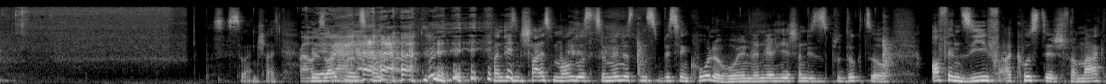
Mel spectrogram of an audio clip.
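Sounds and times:
aerosol spray hissing: 0:00.0 - 0:02.0
speech: 0:02.2 - 0:11.0
laughter: 0:03.0 - 0:06.4.

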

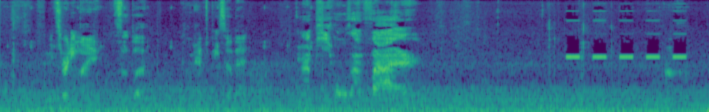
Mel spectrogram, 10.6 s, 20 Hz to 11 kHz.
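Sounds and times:
constant low road rumble inside the vehicle: 0:00.0 - 0:10.6
speech: 0:00.9 - 0:06.7
car lane departure warning beeping as the car crosses lane lines: 0:02.5 - 0:05.2, 0:08.4 - 0:10.5.

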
